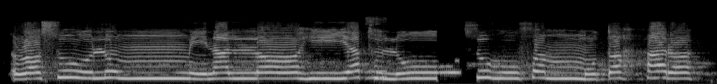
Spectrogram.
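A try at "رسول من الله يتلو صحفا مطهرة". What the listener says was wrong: ফামে গুন্না কম হয়েছে আর হাতে চাপ কম হয়েছে সুহুফাম মুতাহহারা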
